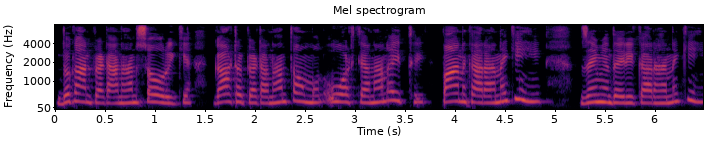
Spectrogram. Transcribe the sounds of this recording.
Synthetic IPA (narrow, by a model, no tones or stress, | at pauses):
d̪ukaːnpʲeʈʰaːnɦansowɾukeɡaːʈʰɐpʲeʈʰaːnɦaːnt̪ɐmuluɐʈʰt̪ʲjaːnanəjt̪ʰːɨpaːnkaːɾaːnɐkiɦĩnzɐmed̪ɐɾikaːɾɦanɐkiɦĩ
